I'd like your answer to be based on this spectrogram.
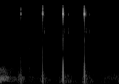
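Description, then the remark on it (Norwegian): Four sharp, light clicks in a steady rhythm, a fingernail tapping the plexiglass crystal of a 1979 model 1680 watch, with nothing else around. “Og så har du sånn fint pleksiglass som forrige gang så viste jeg hvordan et pleksiglass hører ut på neglen.”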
